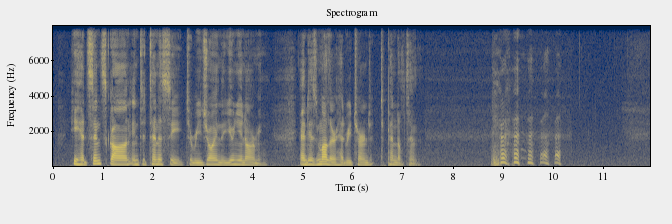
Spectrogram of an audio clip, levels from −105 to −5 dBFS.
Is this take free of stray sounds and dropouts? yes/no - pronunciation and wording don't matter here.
no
